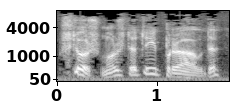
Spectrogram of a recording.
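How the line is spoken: Pleased laughter. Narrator (Russian): засмеялся Валентино, довольный

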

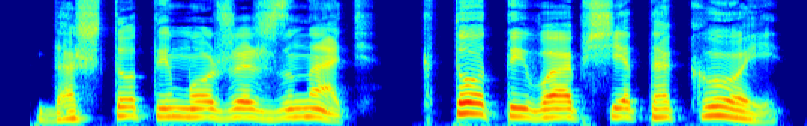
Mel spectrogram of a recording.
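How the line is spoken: Wild growl. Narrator (Russian): дико зарычал небесный монарх

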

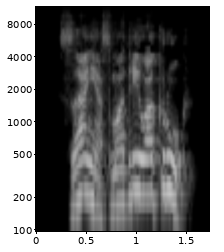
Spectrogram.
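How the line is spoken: Shouting. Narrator (Russian): крикнул я

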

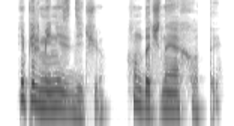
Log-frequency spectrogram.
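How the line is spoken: Sly, snide. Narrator (Russian): ехидно улыбнулась официантка

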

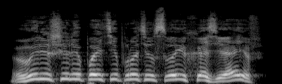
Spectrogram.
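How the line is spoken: Snide question. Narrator (Russian): ехидно спросил изгой

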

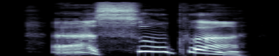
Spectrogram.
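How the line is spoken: Pained whimper. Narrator (Russian): заскулил тот, жалея свое лицо

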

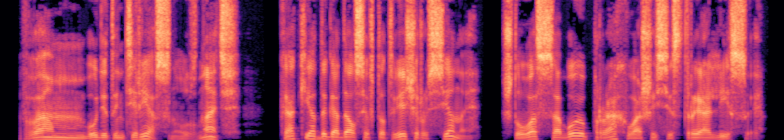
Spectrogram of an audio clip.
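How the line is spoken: Very quiet. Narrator (Russian): очень тихо проговорил Холмс

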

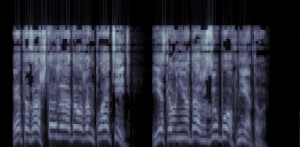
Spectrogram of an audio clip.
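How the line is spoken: Exclaimed. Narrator (Russian): воскликнул он

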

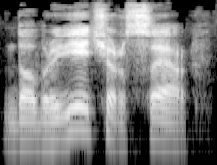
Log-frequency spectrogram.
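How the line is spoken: Plain. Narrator (Russian): сказал он

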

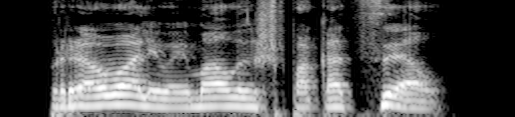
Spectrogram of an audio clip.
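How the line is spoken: Deep bass threat. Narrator (Russian): пробасил он

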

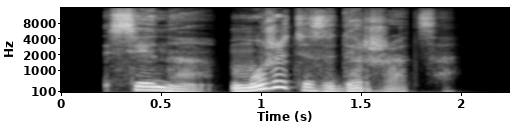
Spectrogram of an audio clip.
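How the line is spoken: Calm with an undertone. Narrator (Russian): Голос ректора прозвучал спокойно, но в нем явно читалось

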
